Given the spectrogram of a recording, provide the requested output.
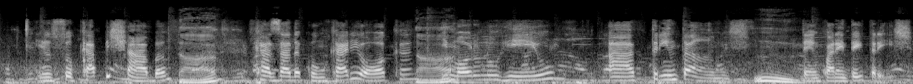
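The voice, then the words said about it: Brazilian regional accent. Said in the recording (Portuguese): “Gostei demais do sotaque.”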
